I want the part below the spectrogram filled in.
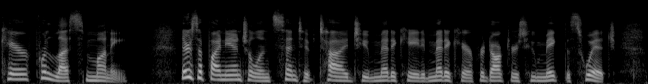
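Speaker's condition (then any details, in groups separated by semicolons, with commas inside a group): No condition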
